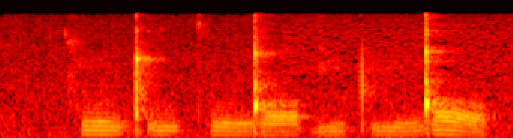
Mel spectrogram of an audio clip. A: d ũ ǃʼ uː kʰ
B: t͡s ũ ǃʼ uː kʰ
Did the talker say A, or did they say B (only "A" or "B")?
B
